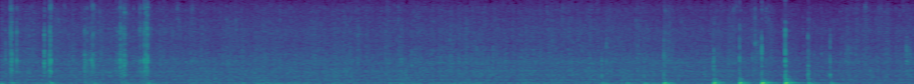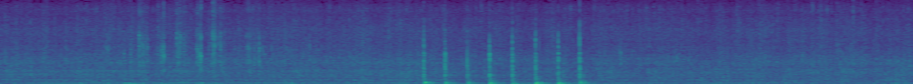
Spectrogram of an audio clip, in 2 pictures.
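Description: A steel pick scraping and picking at the thick rust crust on the iron of a dug-up Civil War Burnside carbine, in short bursts of quick clicks and scrapes several times over a steady hiss.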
